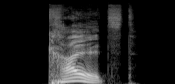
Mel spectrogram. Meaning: second-person singular present of krallen
- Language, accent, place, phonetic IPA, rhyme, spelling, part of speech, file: German, Germany, Berlin, [kʁalst], -alst, krallst, verb, De-krallst.ogg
